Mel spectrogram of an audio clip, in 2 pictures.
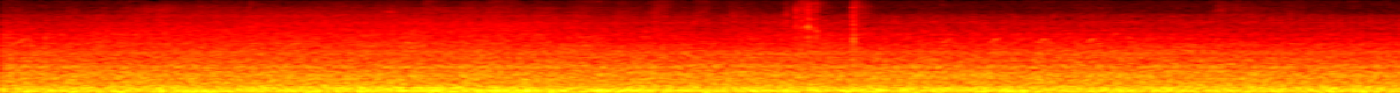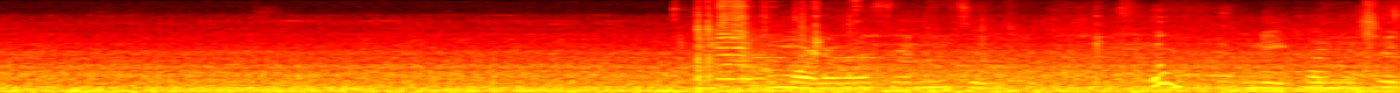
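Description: Steady low rumble of a car engine running, heard from inside the car's cabin. A voice speaks over it in the last few seconds.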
